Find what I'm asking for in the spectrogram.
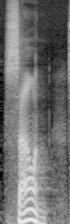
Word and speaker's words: Samhain: but we know as Samhain. So that's spelled S-A-M-H. A-I-N in Irish,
